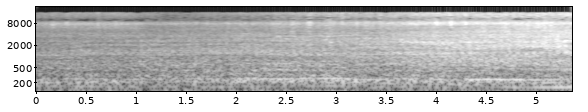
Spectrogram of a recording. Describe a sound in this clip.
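A truck engine grows louder as the truck passes close by.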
